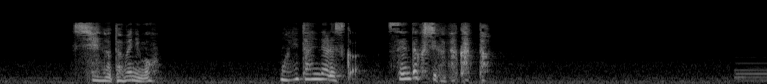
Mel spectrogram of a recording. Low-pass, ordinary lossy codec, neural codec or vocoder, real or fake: 7.2 kHz; MP3, 32 kbps; none; real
